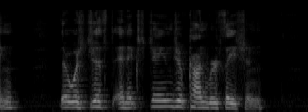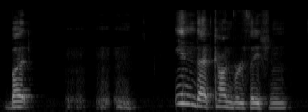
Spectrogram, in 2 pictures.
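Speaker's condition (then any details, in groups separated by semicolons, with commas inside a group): Cerebral palsy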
